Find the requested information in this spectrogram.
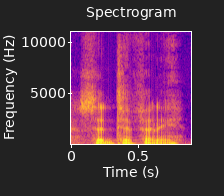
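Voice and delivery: usual speaking voice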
